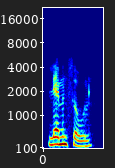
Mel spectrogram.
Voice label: "lemon sole", Indian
